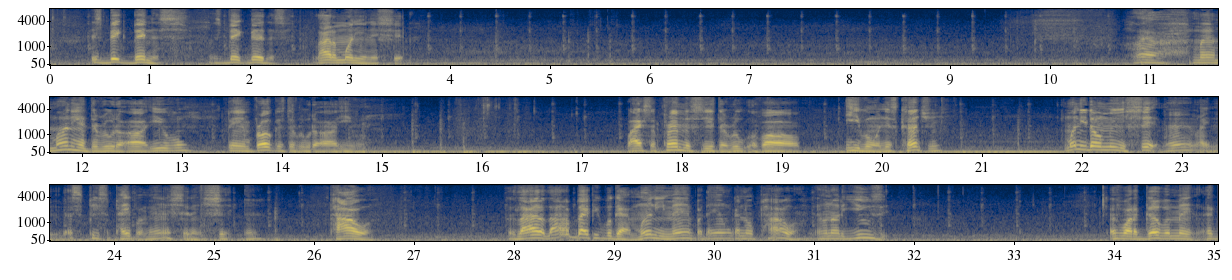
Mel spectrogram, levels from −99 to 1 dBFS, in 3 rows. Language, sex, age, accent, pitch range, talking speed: English, male, 30-49, American, 90-130 Hz, 150 wpm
